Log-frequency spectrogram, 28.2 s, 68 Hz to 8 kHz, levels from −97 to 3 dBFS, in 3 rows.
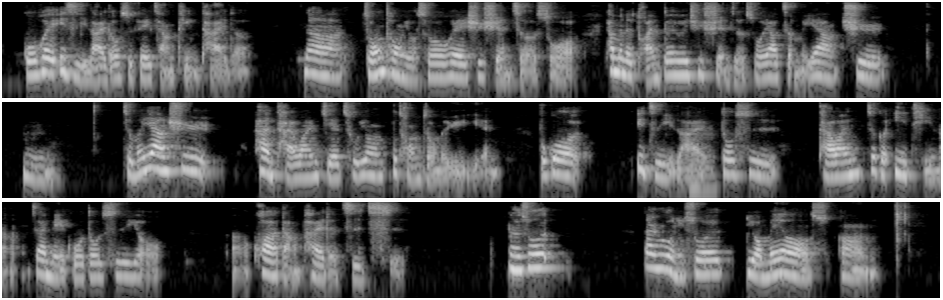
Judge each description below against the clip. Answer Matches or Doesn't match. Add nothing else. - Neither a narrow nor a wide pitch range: Matches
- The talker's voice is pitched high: Matches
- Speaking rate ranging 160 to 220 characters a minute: Matches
